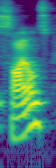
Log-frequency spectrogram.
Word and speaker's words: scions: his Legion of Scions, S-C-I-O-N, I think that's how you pronounce it, Scions.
